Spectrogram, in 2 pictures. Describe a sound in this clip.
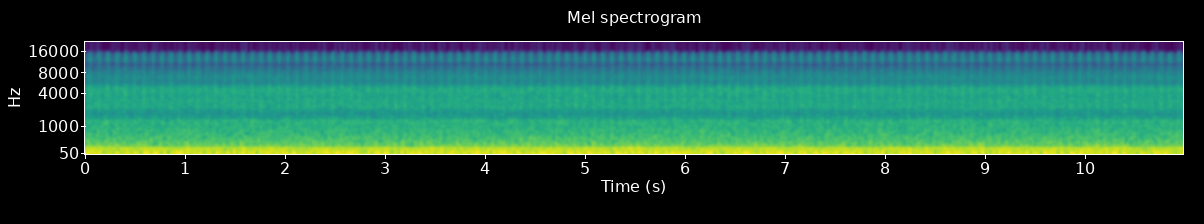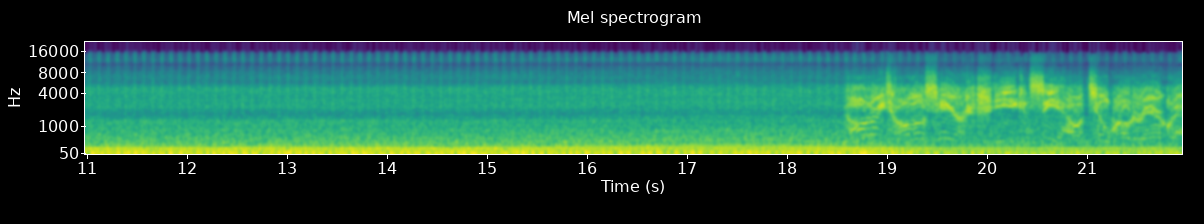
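A tiltrotor aircraft's rotors drone steadily in flight.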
